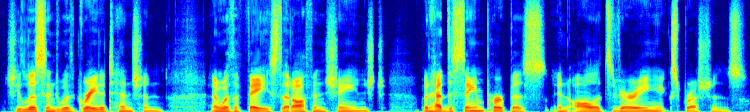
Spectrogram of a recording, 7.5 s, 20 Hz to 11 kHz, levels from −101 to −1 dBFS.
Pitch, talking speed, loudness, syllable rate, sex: 125 Hz, 175 wpm, -22 LUFS, 5.1 syllables/s, male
